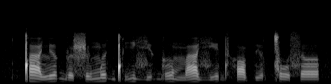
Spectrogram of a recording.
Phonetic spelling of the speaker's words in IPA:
ǃ a˥˧ lʲ ʌ˥ ɡ ə˨ ʂ ɨ˧˥ m ə˧˥˧ ǃʼ i˧˥˧ zʲ ə˧˥ ɡ ɤ˧˥˧ m a˧˥˧ zʲ e˧˥˧ d h ɒ˥˧ pʲ ʌ˧˥ ǀ o˥˧ s ʌ˥

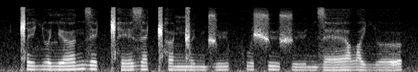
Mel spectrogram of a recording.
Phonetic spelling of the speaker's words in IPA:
ǁ e ʎ ɵ lʲ œː n z e ǁʰ e z ɛ ǁʰ œ ŋ͡ǁ y n d͡ʒ yː kʷʰ ɛ ʃ y ʃ yː n z ɛː lˠ e ʎ ɵː

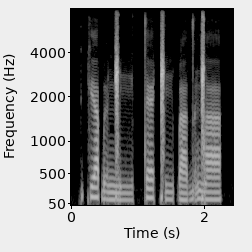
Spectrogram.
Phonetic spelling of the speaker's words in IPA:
kʲ a˥ ɓ ɘ˨ ŋ͡ǁ iː˩ tː ɛ˥ ǁ i˨ ɓ a˨ d̪ ə̰˥ ŋ͡ǁ a˦

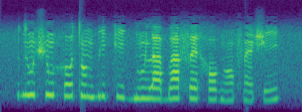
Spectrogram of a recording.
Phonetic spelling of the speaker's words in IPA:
d ũ˦ ʃ ũ˦ h o˦ t ɔ̃˦ ɡ͡b i˦ k i˦˨ ɡ͡b ũ˧ l a˧ b a˦ f ɛ˦˨ h ɔ˧ ɡ ɔ̃˨ f ɛ̃˨ ʃ i˨˦

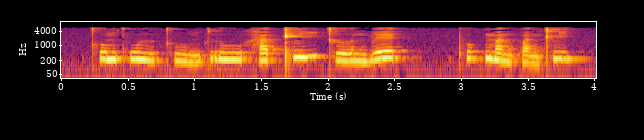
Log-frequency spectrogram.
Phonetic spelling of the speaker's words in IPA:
kʰ o˧ m kʰ w ɯː˨˩ kʰ uː˩˦ ŋ k r uː˧ h a˦˥ t̚ kʰ l iː˥˩ kʰ ɤː˧ n b ɛː˥˩ t̚ | pʰ o˦˥ k̚ m a˨˩ n p a˩˦ n kʰ l i˥˩ t̚

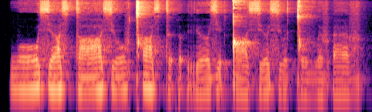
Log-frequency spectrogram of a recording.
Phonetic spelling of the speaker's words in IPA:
w oː sʲ aː sʲ t aː sʲ oː v ǀʰ aː sʲ t ə ʔ ɾ ə ʔ rʲ əː zʲ ɛ ʔ ǃ aː sʲ əː sʲ w ə ǀ o v w ɛ v ʔ æ v

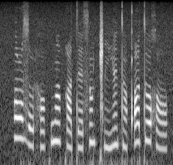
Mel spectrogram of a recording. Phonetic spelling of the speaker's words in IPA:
ɔ˥ zˤ u˩ h ɔ˩ k w ɔ̃˥ q ɛ˩ t ɛ˩ s ɔ̃˥ ǁ ĩ˩ j ɛ̃˥ t ũ˩ qʼ ɔ˥ t o˥ χ ɔ˩

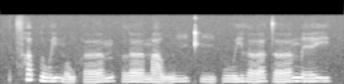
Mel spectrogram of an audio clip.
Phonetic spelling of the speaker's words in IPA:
t͡sʰ ɐ˥ p̚ l uː˨ j m o˨˩ w h œː˨˥ m | l œː˨ m aː˨˩ w ŋ iː˨˧ kʰ iː˨˩ p uː˨˧ j l œː˨˥ t̪ œː˨˥ m e˥ j

